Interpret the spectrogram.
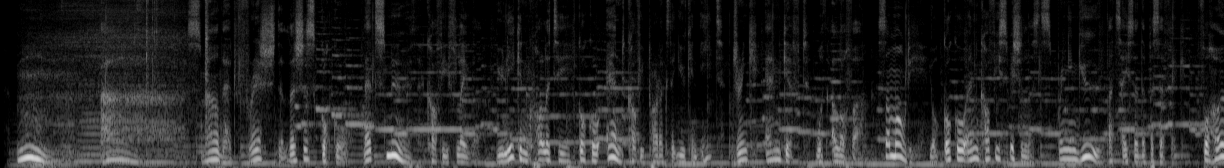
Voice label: advert; SAMAORI MAI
